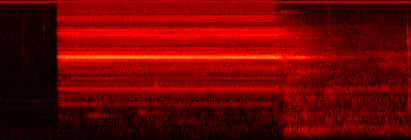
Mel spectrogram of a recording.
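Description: A loud, steady electric buzz that starts suddenly about half a second in, holds for about two seconds, then stops and dies away in the hall.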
